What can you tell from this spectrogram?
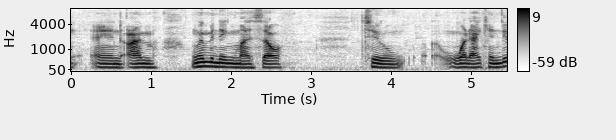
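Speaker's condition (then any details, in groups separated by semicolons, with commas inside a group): Cerebral palsy; scoliosis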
